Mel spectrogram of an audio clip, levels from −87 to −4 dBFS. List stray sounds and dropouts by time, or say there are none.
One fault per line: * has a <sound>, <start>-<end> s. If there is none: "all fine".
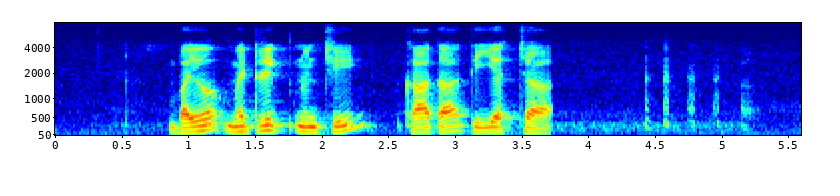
* has a laugh, 4.4-5.0 s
